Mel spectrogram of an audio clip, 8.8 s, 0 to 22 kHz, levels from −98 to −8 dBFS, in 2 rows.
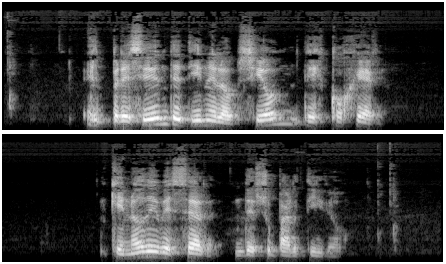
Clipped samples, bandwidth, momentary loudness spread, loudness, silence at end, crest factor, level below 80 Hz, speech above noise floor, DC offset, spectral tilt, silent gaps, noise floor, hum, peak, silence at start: under 0.1%; 16.5 kHz; 16 LU; -17 LUFS; 1.05 s; 18 dB; -76 dBFS; 55 dB; under 0.1%; -2.5 dB/octave; none; -72 dBFS; none; -2 dBFS; 0.85 s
